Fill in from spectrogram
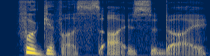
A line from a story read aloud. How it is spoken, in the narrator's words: he murmured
